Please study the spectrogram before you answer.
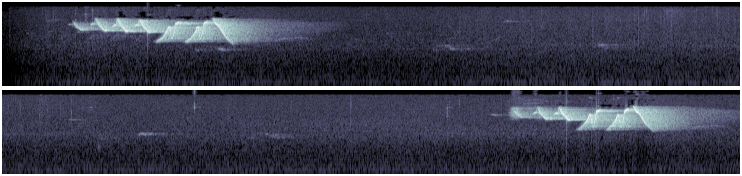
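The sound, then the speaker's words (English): Two short calls of a hairy woodpecker, each a rapid burst of high, sharp, descending notes, separated by a long silence. “Hairy woodpecker.”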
